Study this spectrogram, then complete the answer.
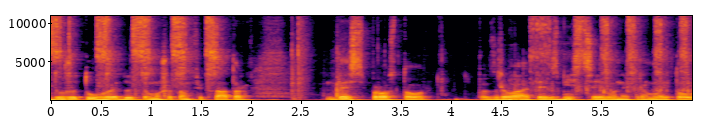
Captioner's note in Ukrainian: сопіння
